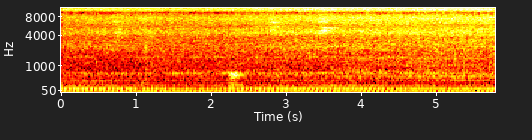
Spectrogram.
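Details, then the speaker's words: Ford Fiesta idling with the air conditioning off: an even, steady idle rumble with no ticking, knocking or squeal. It runs smoothly; the noise only changes noticeably once the A/C is switched on. "Beleza vou mostrar vocês aqui ó o barulho do carro funcionando com ar desligado"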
